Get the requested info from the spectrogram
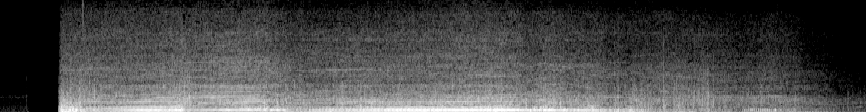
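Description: Motorcycle engine running hard at speed under the rider, with wind rushing over the microphone. Its pitch drops sharply once about three seconds in, then holds steady and slowly sinks as the sound fades out near the end.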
